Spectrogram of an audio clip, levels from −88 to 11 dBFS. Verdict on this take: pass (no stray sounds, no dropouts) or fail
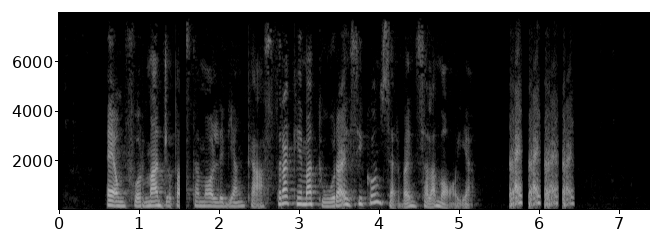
fail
